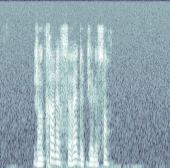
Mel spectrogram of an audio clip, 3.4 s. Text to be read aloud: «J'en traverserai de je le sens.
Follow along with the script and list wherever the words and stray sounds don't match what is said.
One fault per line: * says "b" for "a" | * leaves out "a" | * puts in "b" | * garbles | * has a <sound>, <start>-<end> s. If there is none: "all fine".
all fine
